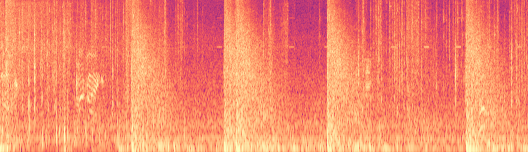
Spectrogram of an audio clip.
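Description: Gunshots in a shooter video game crack out in several loud separate bursts spaced a couple of seconds apart, over a busy background of game noise and faint talk.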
